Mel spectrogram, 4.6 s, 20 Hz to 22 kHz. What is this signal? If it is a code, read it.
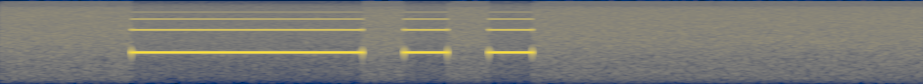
Beep code, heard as beeps, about 1700 Hz. 1 long, 2 short. In Award, IBM and AMI BIOS tables: video adapter failure.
